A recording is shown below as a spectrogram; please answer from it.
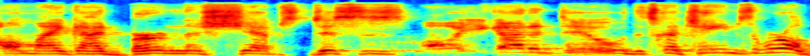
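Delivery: mock fired-up, rousing, excited voice with high pitch. Retelling how Peter pitched the business, imitating Peter's excitement. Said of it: "epitomizes excitement and inspiring".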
